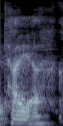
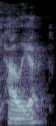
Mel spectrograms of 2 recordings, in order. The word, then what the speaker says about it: Cailleach: um, and it's on the subject the Cailleach or the Cailleach, not Cailleach. That's quite a mispronunciation, which is quite popular amongst anglicised um, culture or yeah peoples.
